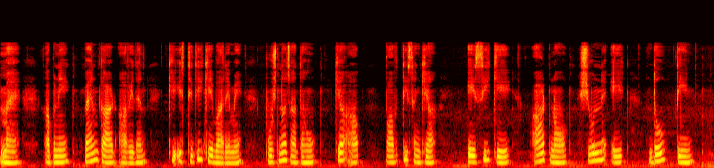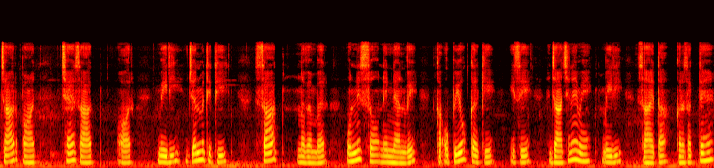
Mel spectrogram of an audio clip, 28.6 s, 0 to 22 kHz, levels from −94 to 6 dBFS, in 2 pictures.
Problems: background sounds at intervals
